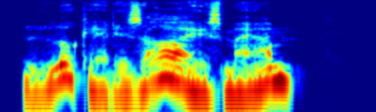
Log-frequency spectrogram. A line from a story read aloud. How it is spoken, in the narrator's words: He drew in his breath ... and whispered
